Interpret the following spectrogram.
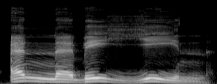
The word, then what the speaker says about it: النَّبِيِّينَ: You have to show that there is two ya, one after the other. Even though it is just a symbol of the ya, it is still a fully pronounced ya.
